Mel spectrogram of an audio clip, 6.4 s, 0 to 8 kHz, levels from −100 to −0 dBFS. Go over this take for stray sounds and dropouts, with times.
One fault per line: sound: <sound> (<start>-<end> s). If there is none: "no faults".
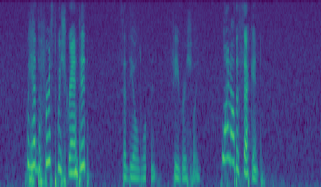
sound: dropout (2.9-3.0 s)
